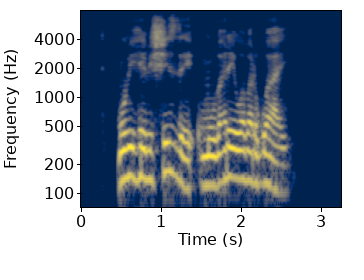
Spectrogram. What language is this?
Kinyarwanda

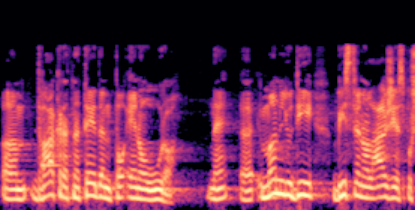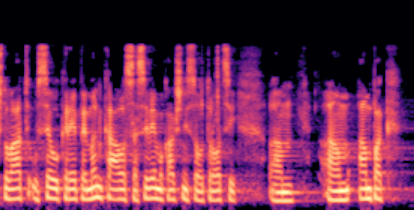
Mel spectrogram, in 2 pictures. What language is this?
Slovenian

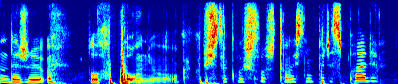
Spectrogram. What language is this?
Russian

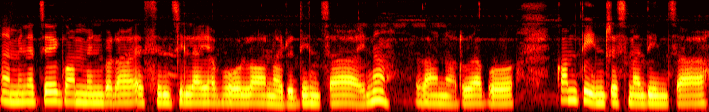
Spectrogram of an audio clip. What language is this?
Nepali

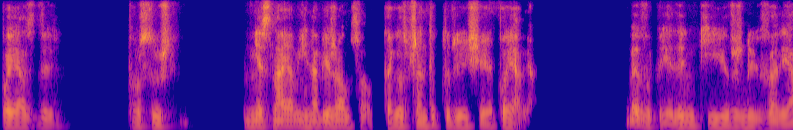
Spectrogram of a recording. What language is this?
Polish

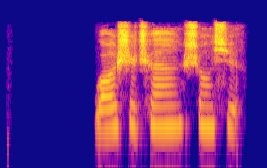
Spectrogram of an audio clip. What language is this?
Chinese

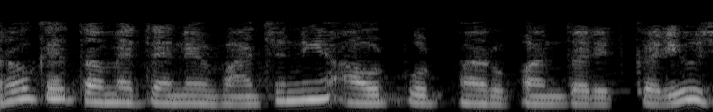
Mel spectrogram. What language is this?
Gujarati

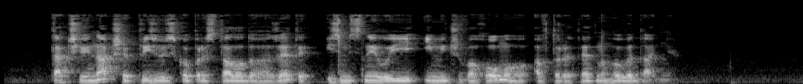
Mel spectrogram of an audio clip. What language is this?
Ukrainian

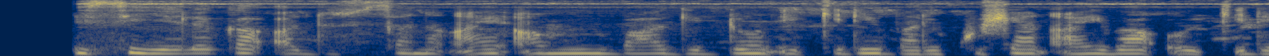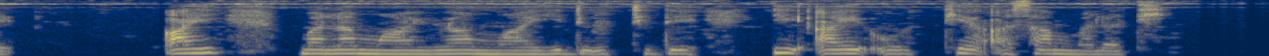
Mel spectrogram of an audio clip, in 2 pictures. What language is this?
Wolaytta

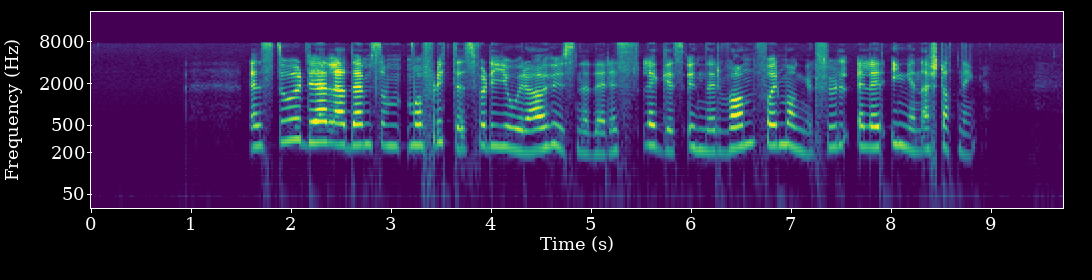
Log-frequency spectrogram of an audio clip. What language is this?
Norwegian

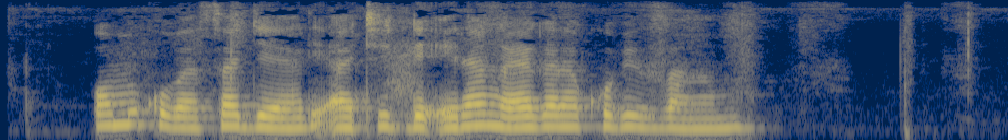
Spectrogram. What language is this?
Ganda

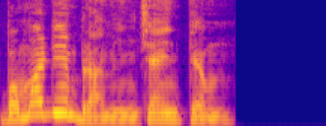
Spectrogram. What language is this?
Akan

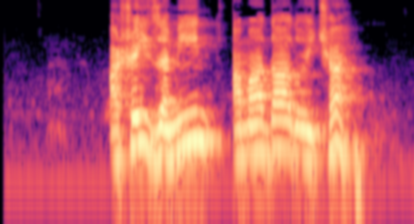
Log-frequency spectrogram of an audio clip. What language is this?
Domaaki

